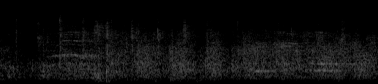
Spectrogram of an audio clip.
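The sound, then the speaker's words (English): A crowd of people clapping their hands together, a dense, steady wash of overlapping claps that holds at an even, fairly loud level throughout. “Come on, clap your hands.”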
